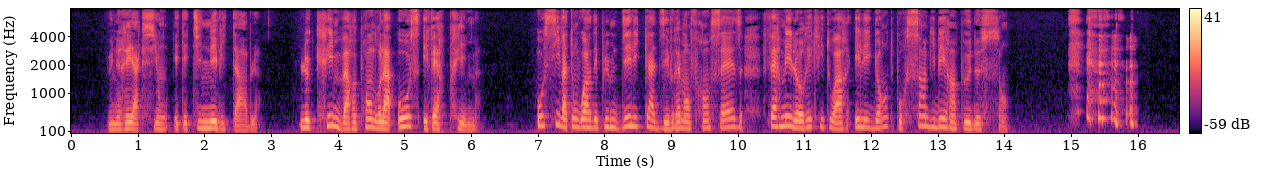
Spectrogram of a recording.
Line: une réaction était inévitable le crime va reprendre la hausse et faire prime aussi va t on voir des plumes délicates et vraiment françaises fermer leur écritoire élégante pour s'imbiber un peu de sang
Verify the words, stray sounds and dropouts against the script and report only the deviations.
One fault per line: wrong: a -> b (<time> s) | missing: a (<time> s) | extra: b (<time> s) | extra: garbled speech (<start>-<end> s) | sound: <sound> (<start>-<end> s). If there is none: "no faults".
sound: laugh (15.0-16.0 s)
